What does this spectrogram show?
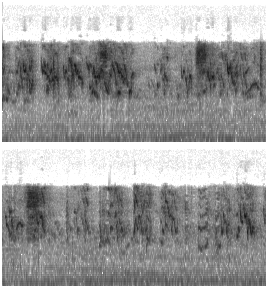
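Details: Budgerigar calls used to stimulate breeding, with harsh squawky bursts and chirps in choppy groups, loud at first, then a somewhat quieter stretch of steady chatter.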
